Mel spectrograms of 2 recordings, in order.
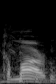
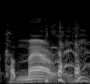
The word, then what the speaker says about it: Kamara: I said Kamara, but it's Kamara.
